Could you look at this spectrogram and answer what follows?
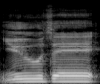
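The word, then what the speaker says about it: ゆうぜい: 발음이 어려워요. 유제입니다. 요게 특이합니다. 유제. 유제.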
